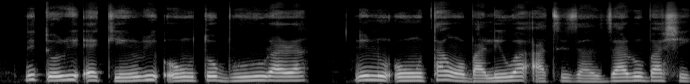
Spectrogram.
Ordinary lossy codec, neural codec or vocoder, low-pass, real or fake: none; autoencoder, 48 kHz, 128 numbers a frame, DAC-VAE, trained on Japanese speech; none; fake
